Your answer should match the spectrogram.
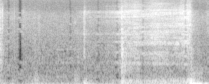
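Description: Sliding paper trimmer cutting through card: a short scraping rasp of the blade carriage running along the rail, ending in a thump about two seconds in.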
